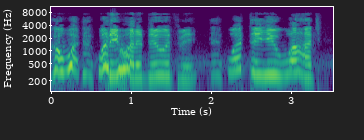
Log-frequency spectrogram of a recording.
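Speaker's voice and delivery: high, fast hammed-up fright; mock panic. Doctor questioning her captor, in high hurried mock fear. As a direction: babble in fake terror. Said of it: "And he's like".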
